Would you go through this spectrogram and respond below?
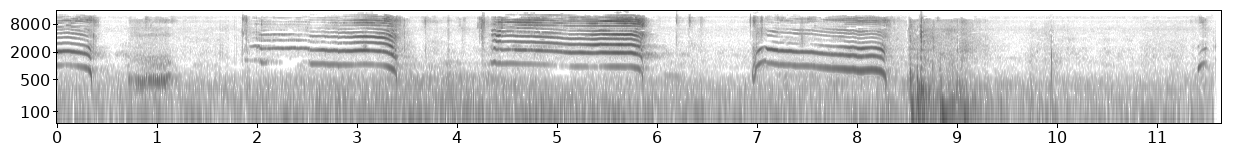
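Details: Domestic cat meowing indoors: four drawn-out, nasal meows, each about a second long and gliding slightly downward, spaced a second or two apart, with a brief thump and rustle near the end.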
